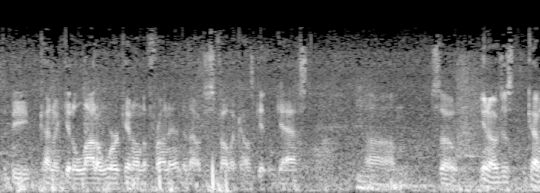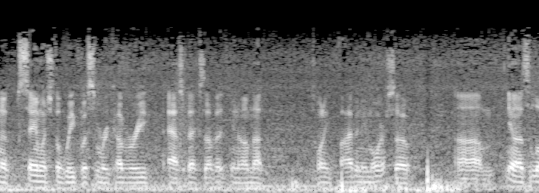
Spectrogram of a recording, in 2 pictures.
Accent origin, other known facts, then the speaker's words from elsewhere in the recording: the South, United States; You know, obviously I grew up in the South, so the Braves were a big, you know, team on TV all the time.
